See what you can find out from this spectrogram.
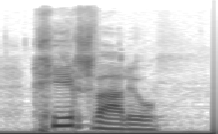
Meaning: common swift (Apus apus)
- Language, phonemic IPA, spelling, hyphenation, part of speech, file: Dutch, /ˈɣirˌzʋaː.lyu̯/, gierzwaluw, gier‧zwa‧luw, noun, Nl-gierzwaluw.ogg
